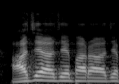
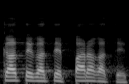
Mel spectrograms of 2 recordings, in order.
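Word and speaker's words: गते पारगते: 까떼 빠라가떼 빠라쌍가떼 보디스와 이렇게 끝나죠? 이걸 이제 한문으로 번역해가지고 한문을 또 한글로 읽으니까 아제 바라아제 바라승아제 모지사바라고 이렇게 엉뚱한 발음으로 하는데 원래 발음은 까떼 빠라가떼.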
